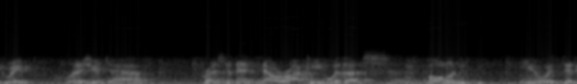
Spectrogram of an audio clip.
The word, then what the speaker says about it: Nawrocki: Yeah, bet- Nawrocki.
